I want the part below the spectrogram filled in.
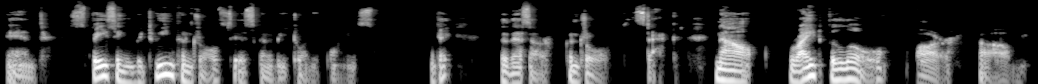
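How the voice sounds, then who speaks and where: Husky, low-voiced man teaching coding. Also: dry recording. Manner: hesitant, thinking aloud while working. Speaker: programming tutorial instructor. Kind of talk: step-by-step coding screencast narration.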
